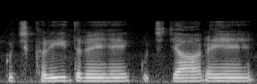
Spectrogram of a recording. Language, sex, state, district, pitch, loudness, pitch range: Hindi, female, Maharashtra, Mumbai Suburban, 155 Hz, -14 LUFS, 150-160 Hz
